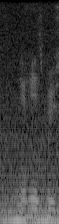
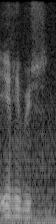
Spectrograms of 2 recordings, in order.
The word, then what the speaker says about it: Irisbus: Irisbus, pardon. Enfin, ça s'écrit Irisbus et ça se dit Iribus. Enfin, moi je dis Iribus.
